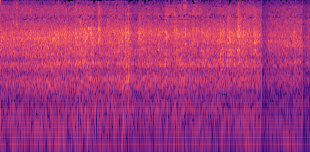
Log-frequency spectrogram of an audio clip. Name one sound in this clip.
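A diesel truck engine roars close by as it drives past.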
